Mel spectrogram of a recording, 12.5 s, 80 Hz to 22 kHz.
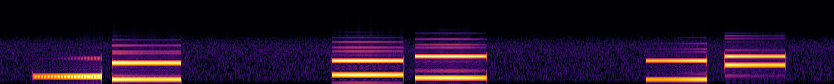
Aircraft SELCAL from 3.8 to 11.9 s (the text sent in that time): FQ-CS AQ-MS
